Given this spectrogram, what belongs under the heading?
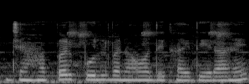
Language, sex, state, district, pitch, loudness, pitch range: Hindi, female, Uttar Pradesh, Deoria, 195 Hz, -28 LUFS, 185-205 Hz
